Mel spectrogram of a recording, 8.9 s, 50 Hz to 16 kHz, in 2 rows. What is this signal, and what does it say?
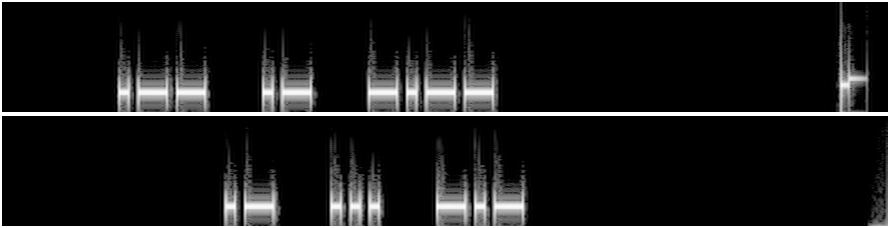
Morse code, heard as a keyed tone, about 25 wpm, spaced as for 18 wpm, 690 Hz. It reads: WAY ASK
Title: 2x Character Spacing - Top 300 Words - 25wpm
